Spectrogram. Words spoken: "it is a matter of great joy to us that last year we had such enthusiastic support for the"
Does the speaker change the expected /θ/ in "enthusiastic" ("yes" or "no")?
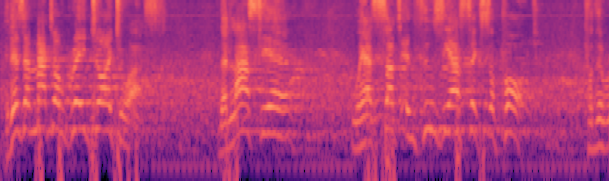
no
